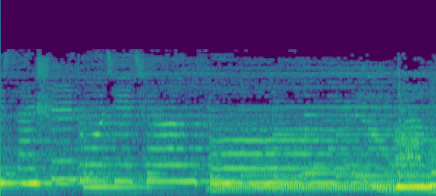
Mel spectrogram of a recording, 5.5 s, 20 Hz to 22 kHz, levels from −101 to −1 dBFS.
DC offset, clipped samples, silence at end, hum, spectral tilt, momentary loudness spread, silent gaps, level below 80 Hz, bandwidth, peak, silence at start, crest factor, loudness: under 0.1%; under 0.1%; 0 s; none; -6 dB/octave; 9 LU; none; -66 dBFS; 7.6 kHz; -6 dBFS; 0 s; 14 dB; -22 LUFS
